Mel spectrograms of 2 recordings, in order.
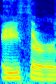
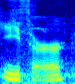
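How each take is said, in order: First: The word is said with an American pronunciation. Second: The word is said with a non-American pronunciation. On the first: "like I do as an American" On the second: "instead of"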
